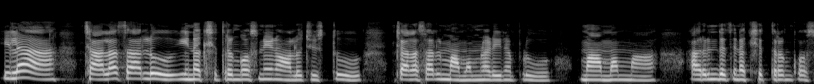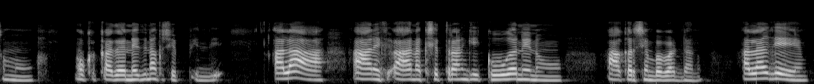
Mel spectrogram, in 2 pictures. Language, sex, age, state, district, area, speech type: Telugu, female, 30-45, Andhra Pradesh, Guntur, urban, spontaneous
